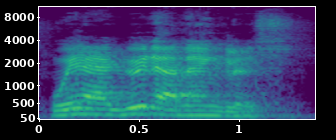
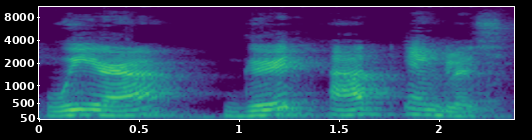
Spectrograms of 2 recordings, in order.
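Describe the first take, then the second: First: Words linked at a natural pace; connected demonstration. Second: Slow, separated words for learners; slow demonstration. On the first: Teacher repeats an English phrase for learners, joined up. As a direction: say it joined up, in one flow. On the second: Teacher models an English phrase for learners, slowly. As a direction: model it word by word, unhurried. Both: Shown as a demonstration.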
